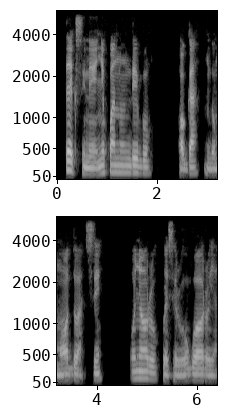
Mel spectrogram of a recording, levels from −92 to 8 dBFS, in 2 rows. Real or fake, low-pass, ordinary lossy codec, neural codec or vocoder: real; 5.4 kHz; none; none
